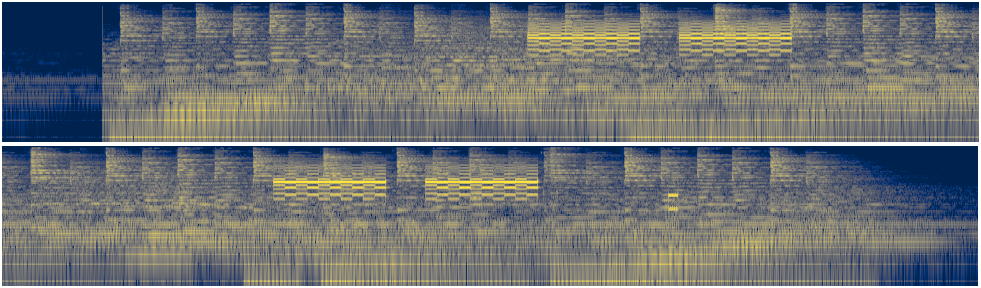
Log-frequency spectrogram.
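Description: A telephone rings with a loud electronic ringtone, a repeating melodic pattern of bright tones over a synthesized backing, continuous for several seconds and ending abruptly, with no voices.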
